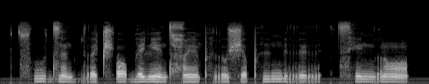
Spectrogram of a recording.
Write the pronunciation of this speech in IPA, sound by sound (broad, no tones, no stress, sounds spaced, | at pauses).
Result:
t͡sʰ u d z ɐ̃ d b r ɐ t͡ʃʼ ɔ b ɛ lʲ ɛ̃ d ħ ɛ̃ pʰ r o ʃ ɐ pʰ ɨ ŋ ɨ r ɘ r | t͡sʰ ẽ ŋ r ɔ̃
